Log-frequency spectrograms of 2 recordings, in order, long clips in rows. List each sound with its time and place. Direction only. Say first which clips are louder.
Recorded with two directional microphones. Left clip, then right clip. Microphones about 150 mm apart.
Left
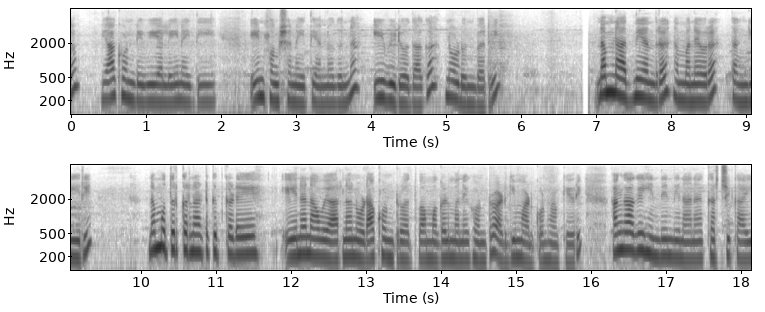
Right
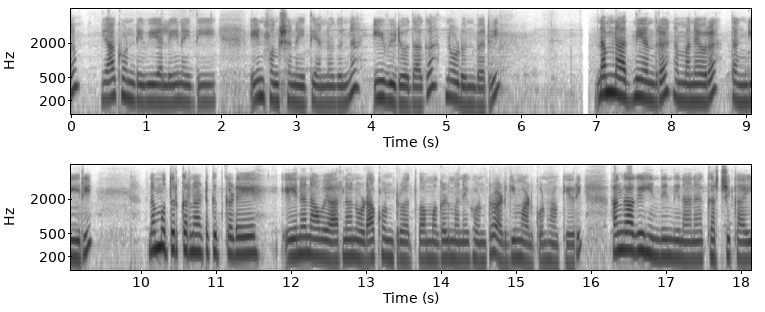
0.0 s a sound: right 6 dB; 25° right (ahead or behind)
0.9 s speech: right 6 dB; 25° right (ahead or behind)
7.2 s speech: right 4 dB; 20° right (ahead or behind)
